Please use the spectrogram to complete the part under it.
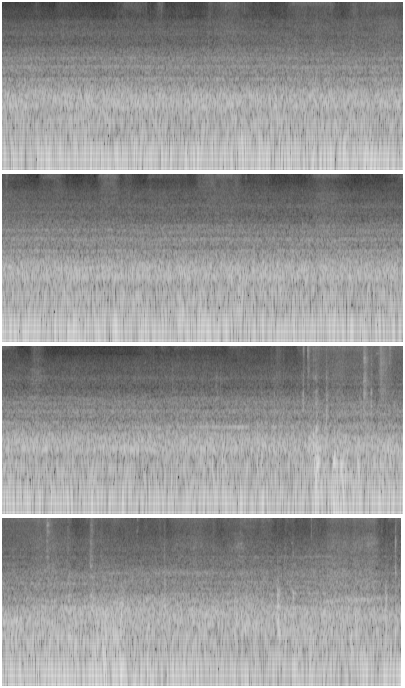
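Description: A train runs on rails, with automatic speeding up and slowing down to keep spacing between trains. A steady, faint rolling rumble continues throughout, with a brief clatter about two-thirds of the way in.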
